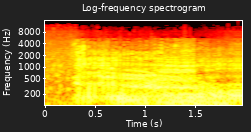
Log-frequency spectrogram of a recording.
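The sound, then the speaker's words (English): A person growls out a loud, gravelly imitation of a bear's roar, one sustained rumbling bellow that kicks in after a brief pause and holds steady until the end. “I'm guessing there's an audio element to this. Just a big old roar.”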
